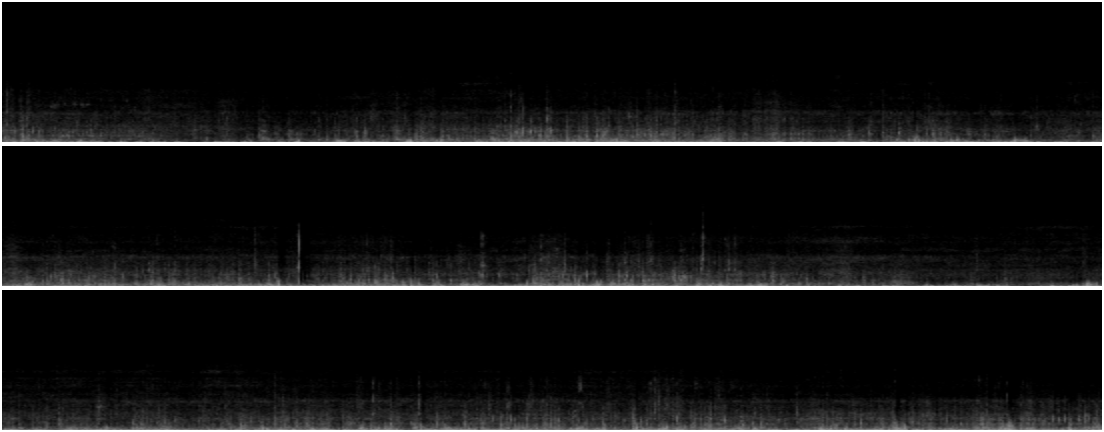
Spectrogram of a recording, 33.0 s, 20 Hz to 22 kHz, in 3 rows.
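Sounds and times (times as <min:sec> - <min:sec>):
bike rattling: 0:00.0 - 0:33.0
tyres rolling on dirt: 0:00.0 - 0:33.0
wind rushing over microphone: 0:00.0 - 0:33.0.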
